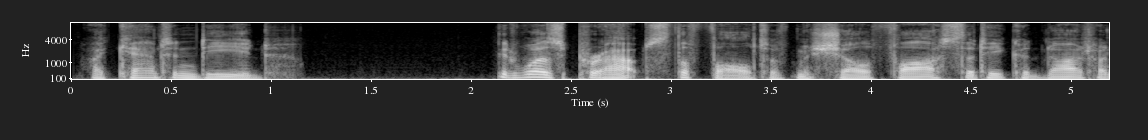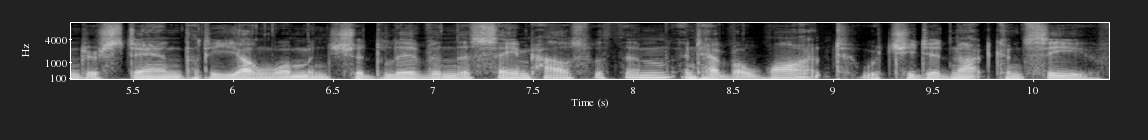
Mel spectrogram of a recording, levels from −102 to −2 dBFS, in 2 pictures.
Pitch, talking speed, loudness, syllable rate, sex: 110 Hz, 215 wpm, -21 LUFS, 5.1 syllables/s, male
